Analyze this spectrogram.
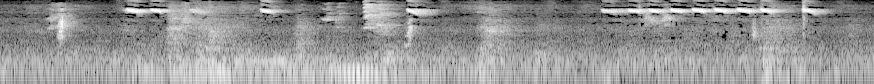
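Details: Javan myna giving high, thin squeaky chirps mixed with short harsh rasping bursts, then a quick run of about eight sharp, evenly spaced piping notes near the end, with a final chirp; quiet background.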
